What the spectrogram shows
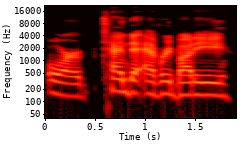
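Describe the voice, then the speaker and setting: Slightly high, dry-voiced man venting. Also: steady tone, a bit bright, clean tone, dry recording. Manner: halting, frustrated, with frequent restarts; holding back tears. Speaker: YouTuber. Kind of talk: emotional venting to viewers.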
